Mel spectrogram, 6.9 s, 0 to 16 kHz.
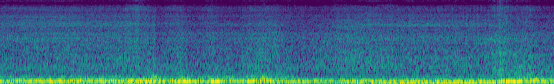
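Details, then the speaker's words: Kevin's Chevy El Camino V8, idling after the timing was checked: deep, steady rumble holding an even idle with no lope or misses. Sounds much better; smooth idle. "it does sound a lot [Music] better that big Cam went away"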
